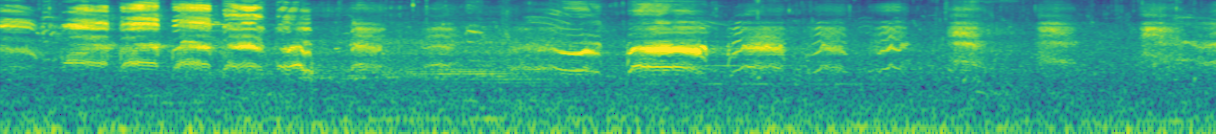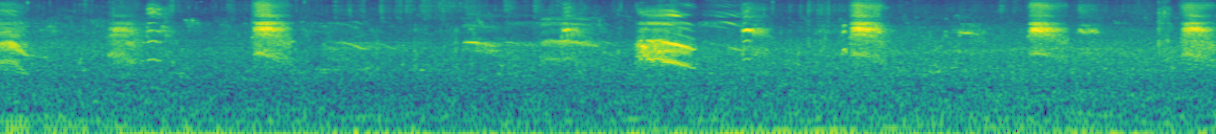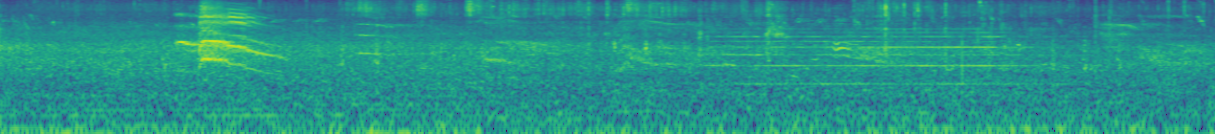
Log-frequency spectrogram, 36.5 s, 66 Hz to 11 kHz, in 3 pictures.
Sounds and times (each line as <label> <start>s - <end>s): birds 0.0s - 36.4s
busy urban environment 0.0s - 36.4s
people 28.6s - 36.4s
